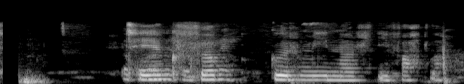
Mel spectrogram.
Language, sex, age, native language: Icelandic, male, 10, Icelandic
